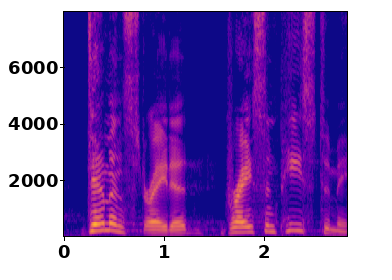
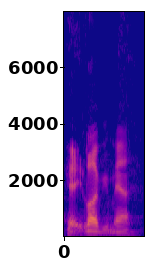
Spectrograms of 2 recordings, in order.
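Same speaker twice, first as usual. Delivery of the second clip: mock man hug; 11 semitones lower, 9 dB quieter, faster than usual. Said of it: "like, man hugs".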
